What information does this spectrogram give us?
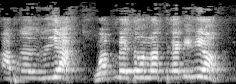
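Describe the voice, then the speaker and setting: A high-voiced Haitian pastor preaches at a wedding, his pitch sitting well above most men's. He leads his congregation in call-and-response, quizzing them like a teacher and getting them to repeat lines back to him. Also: little pitch movement, moderate pace, a bit bright, lo-fi sound. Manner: laughing, teacherly questioning. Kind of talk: wedding sermon.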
